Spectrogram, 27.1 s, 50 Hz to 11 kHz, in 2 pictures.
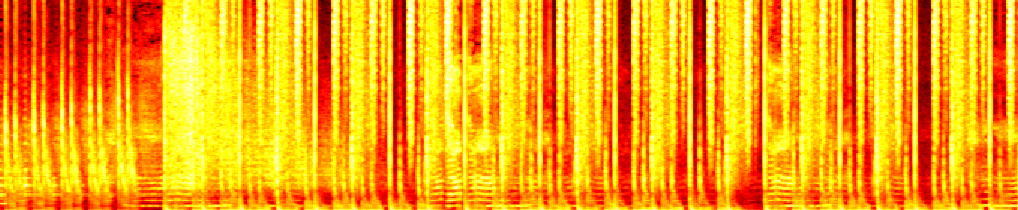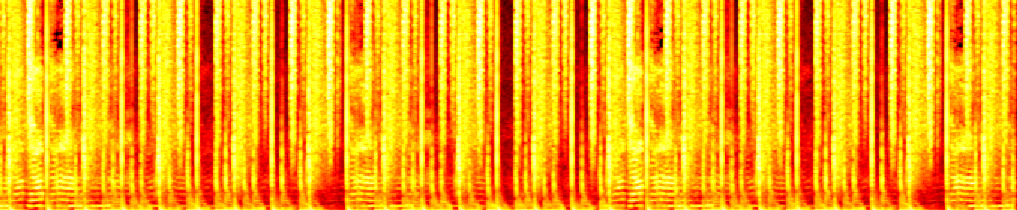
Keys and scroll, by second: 8.7 super+v, 8.8 Return, 10.2 Return, 11.9 Up, 12.1 Down, 12.3 Left, 15.9 Right, 19.2-20.2 typing, 22.6-23.5 typing.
